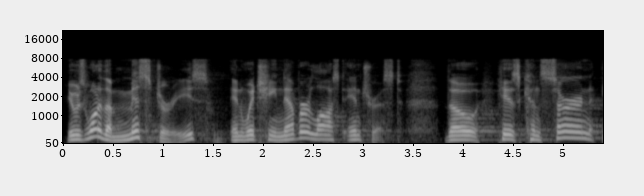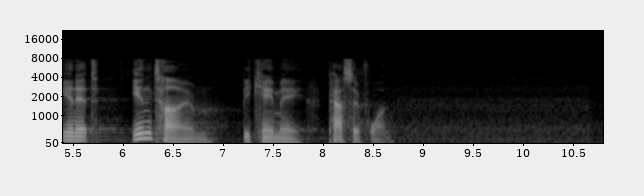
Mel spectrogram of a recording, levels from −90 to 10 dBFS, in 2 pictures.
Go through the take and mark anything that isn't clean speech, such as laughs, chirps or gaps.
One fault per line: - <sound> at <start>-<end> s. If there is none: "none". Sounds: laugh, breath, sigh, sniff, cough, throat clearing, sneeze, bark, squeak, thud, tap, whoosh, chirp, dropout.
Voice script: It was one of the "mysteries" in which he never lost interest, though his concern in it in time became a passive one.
none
